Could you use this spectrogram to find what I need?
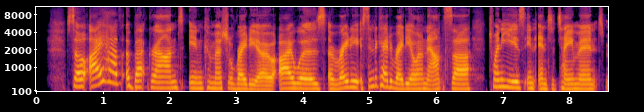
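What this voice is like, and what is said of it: Australian accent. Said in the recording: “moved from Australia to the US ... could not get a job in radio with this accent”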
